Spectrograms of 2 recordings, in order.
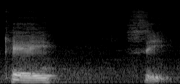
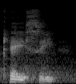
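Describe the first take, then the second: First: It is said as two separate letters. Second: It is said as one run-together name. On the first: The speaker calls it right. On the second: The speaker calls it wrong. "Not Casey"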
